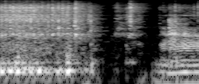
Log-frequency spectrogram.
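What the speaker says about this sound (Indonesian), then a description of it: "Bagian sini juga kita jahit bantu." Sewing machine runs in quick steady bursts of stitching while basting the seam of a rever collar, with a short pause between runs, close and fairly quiet.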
